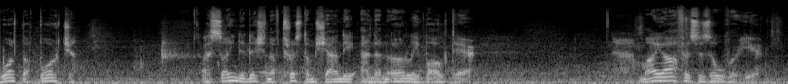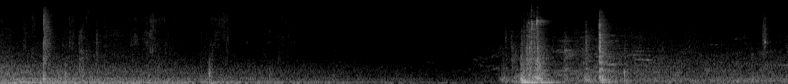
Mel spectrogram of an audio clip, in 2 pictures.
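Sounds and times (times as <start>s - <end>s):
speech: 0.0s - 1.0s, 2.0s - 4.9s, 6.4s - 7.8s
steady low room hum: 0.0s - 15.7s
door opening: 12.8s - 15.7s.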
